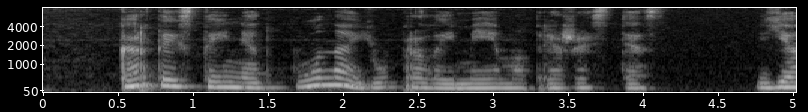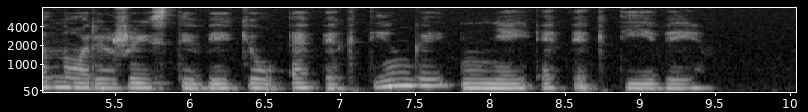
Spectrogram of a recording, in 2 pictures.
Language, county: Lithuanian, Klaipėda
